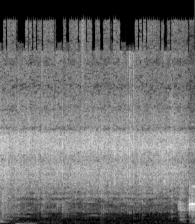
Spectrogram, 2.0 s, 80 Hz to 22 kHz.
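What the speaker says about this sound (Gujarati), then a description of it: "હિંગ નાખી ત્યારબાદ આપણે એમની અંદર લાંબુ કટિંગ કરેલી 1 ચમચી જેટલી ડુંગળી છે એ એડ કરીશું." Sliced onion goes into hot oil already seasoned with asafoetida, giving a steady, even sizzle throughout, with a soft thump near the start and a brief louder burst at the very end.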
